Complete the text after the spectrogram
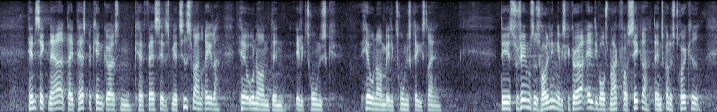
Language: Danish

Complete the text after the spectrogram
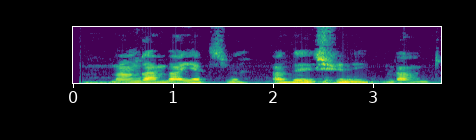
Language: Medumba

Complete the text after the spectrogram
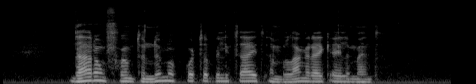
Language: Dutch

